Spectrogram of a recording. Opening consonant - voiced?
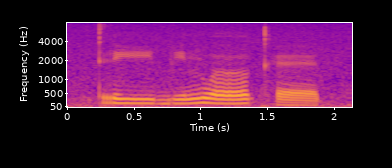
no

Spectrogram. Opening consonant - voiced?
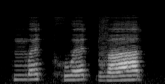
yes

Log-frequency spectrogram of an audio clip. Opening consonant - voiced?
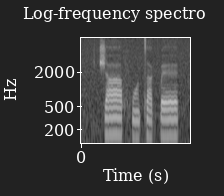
no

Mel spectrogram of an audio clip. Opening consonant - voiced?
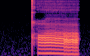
no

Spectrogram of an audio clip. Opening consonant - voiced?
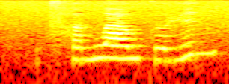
no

